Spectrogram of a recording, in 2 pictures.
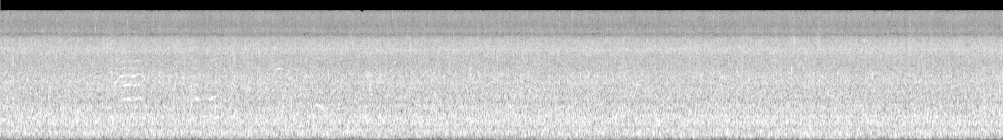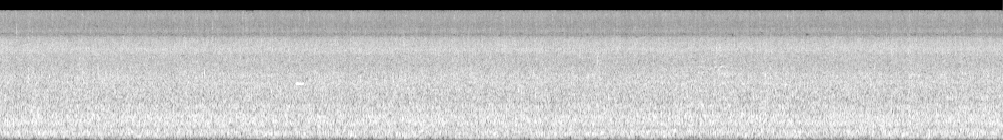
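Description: Shallow rocky river water rushing and splashing over stones in a small cascade, a steady, even rush of running water.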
